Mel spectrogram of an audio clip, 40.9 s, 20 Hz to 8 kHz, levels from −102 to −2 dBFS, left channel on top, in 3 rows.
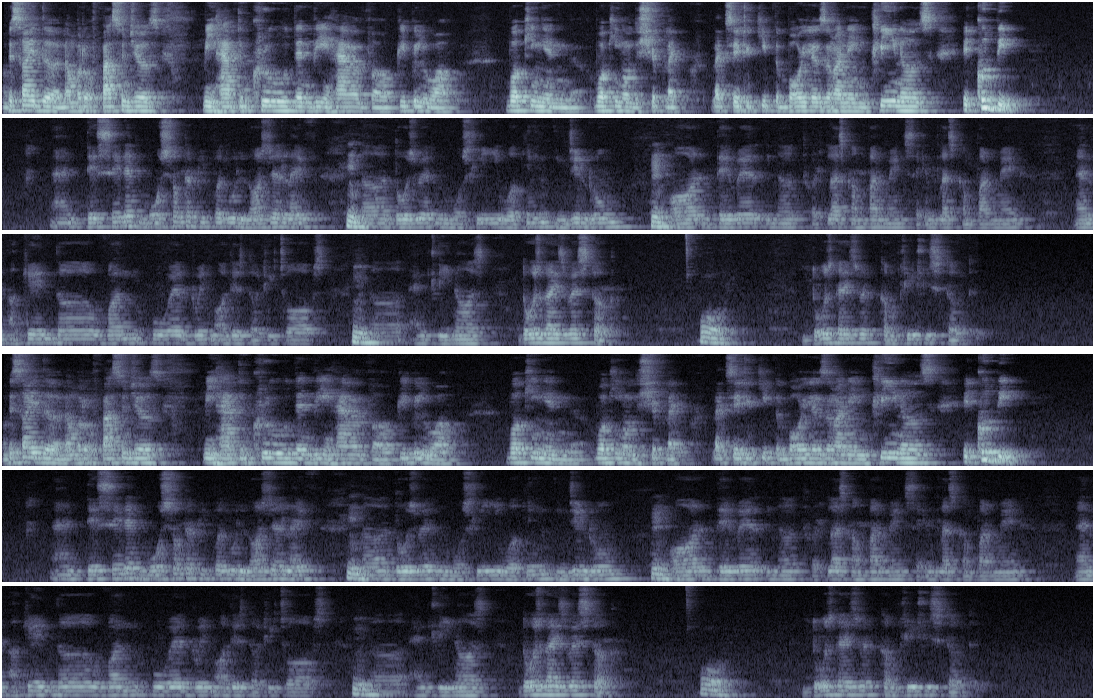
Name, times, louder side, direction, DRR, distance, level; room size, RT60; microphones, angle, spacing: voice 1, 0.0-2.2 2.5-5.7 6.3-8.5 8.9-12.7 17.9-18.2 21.7-22.0 31.6-31.9 36.0-36.3, left 6 dB, 90° left, 0.4 m, -29 dB
voice 2, 13.9-21.4 22.0-26.4 27.0-31.3 31.8-33.3 33.7-34.9 37.3-39.5, equal, 35° left, 0.5 m, -40 dB
3.8 x 2.2 x 3.5 m
head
